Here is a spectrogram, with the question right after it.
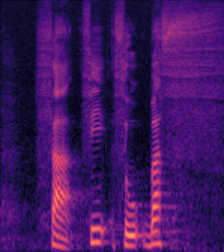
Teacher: bukan tumma Tum jadi ujung apa keluar dari ujung lidah nah ujung lidah dikeluarkan sedikit bertemu dengan gigi seri bagian atas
